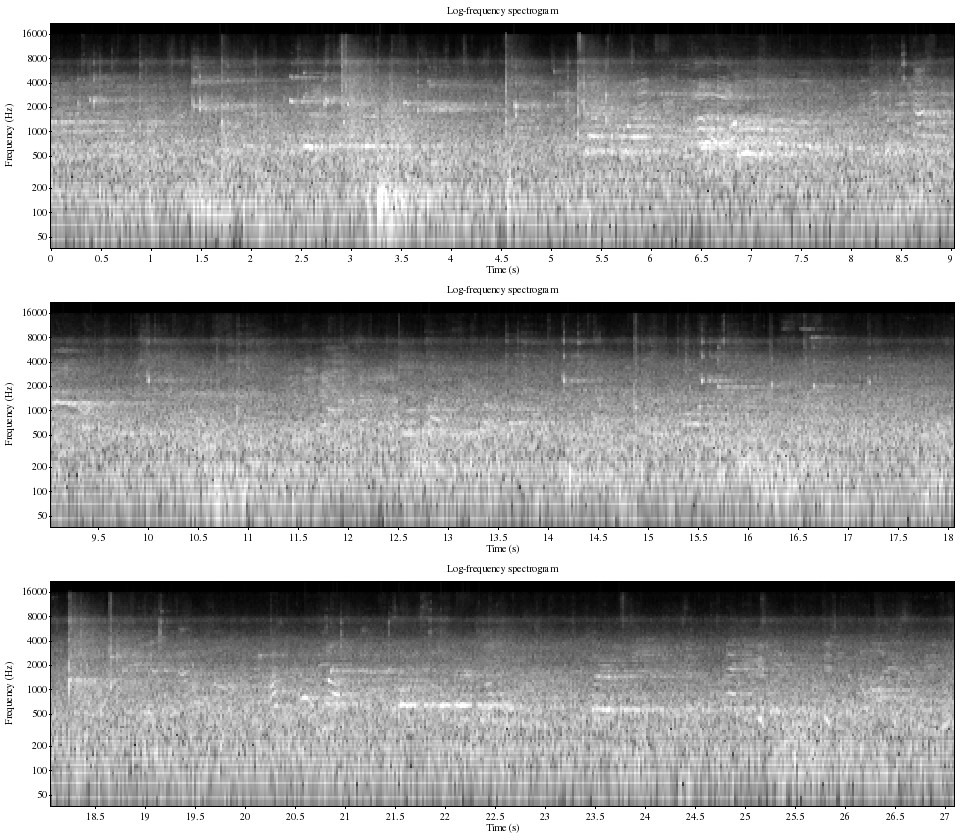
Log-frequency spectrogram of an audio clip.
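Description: Shuttlecocks are struck with sharp pops by rackets in a large echoing hall.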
